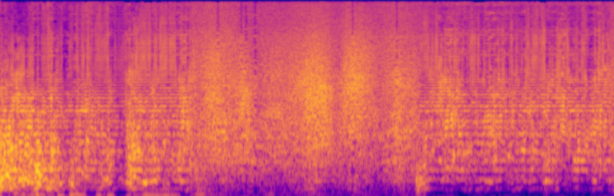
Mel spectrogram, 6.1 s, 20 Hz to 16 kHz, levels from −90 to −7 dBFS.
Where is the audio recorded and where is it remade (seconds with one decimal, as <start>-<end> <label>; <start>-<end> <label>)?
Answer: 0.0-1.9 remade; 1.9-4.2 recorded; 4.2-6.1 remade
